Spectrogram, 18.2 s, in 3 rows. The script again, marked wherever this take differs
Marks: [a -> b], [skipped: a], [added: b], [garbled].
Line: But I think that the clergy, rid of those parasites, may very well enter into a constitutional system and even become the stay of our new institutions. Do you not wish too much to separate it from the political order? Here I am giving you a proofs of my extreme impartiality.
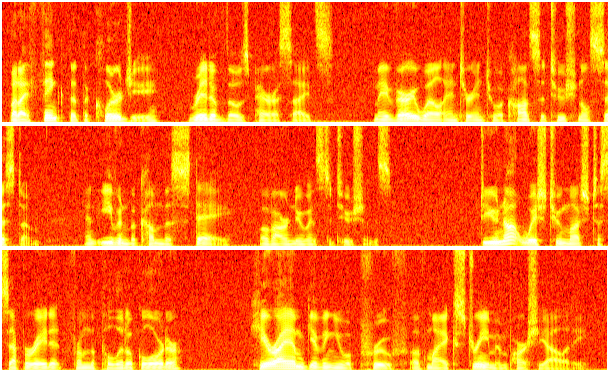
But I think that the clergy, rid of those parasites, may very well enter into a constitutional system and even become the stay of our new institutions. Do you not wish too much to separate it from the political order? Here I am giving you a [proofs -> proof] of my extreme impartiality.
